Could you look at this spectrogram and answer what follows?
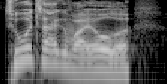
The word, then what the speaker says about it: Tua Tagovailoa: Tua Tagovailoa. Did I say that right? I said that right, right? – Good job saying that right.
